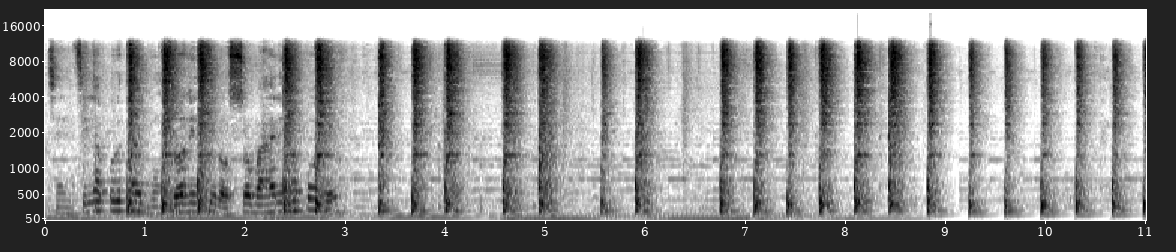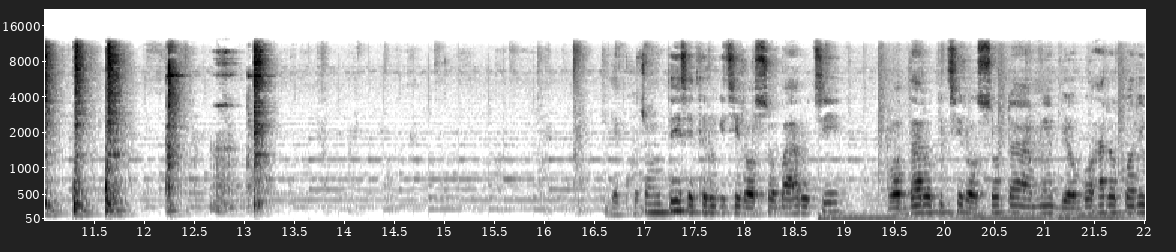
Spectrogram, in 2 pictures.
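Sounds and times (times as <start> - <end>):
bass: 0.0 - 8.9, 18.7 - 22.0
percussive beat: 0.8 - 11.9.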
